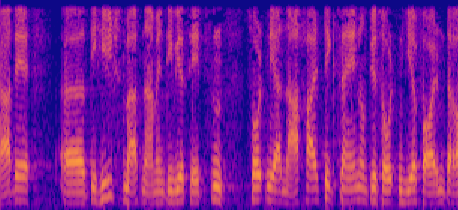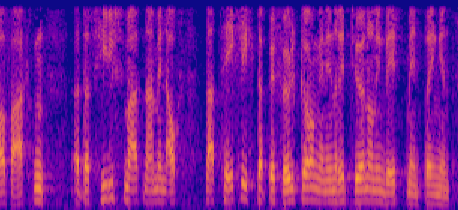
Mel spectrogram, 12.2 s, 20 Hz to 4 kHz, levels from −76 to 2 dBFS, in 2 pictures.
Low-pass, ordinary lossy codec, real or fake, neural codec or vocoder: 3.6 kHz; none; real; none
